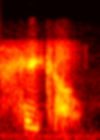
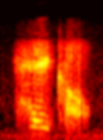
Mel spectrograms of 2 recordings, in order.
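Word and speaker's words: היכל: it's actually it's an Aramaic word and it's pronounced heo heo and and h e y k a l heo all right now this word means a palace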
